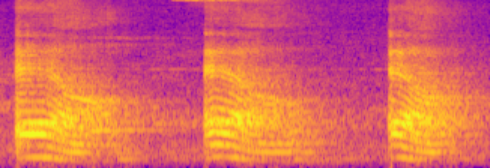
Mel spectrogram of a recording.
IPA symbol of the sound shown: el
